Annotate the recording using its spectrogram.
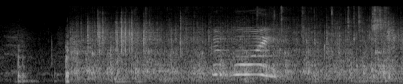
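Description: Steady rush of water in a turtle tank, starting suddenly about half a second in, with a short child's vocal sound about two seconds in.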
